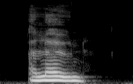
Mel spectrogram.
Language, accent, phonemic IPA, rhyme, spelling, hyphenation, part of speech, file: English, UK, /əˈləʊn/, -əʊn, alone, a‧lone, adjective / adverb, En-uk-alone.ogg
- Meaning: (adjective) 1. By oneself, solitary 2. By oneself, solitary.: Not involved in a romantic relationship 3. Lacking peers who share one's beliefs, experiences, practices, etc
